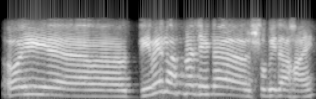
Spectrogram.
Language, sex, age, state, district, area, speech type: Bengali, male, 30-45, West Bengal, Jalpaiguri, rural, conversation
